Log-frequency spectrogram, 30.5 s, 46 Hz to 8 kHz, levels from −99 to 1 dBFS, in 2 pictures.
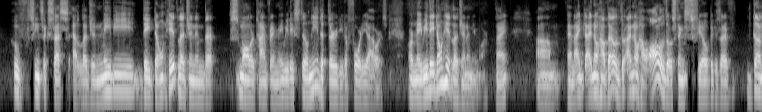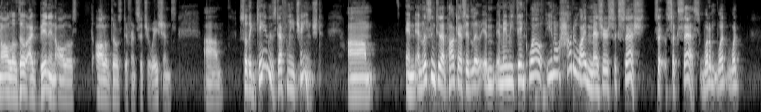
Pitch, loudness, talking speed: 130 Hz, -19 LUFS, 190 wpm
